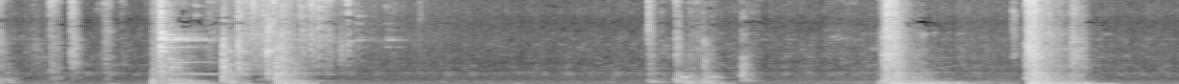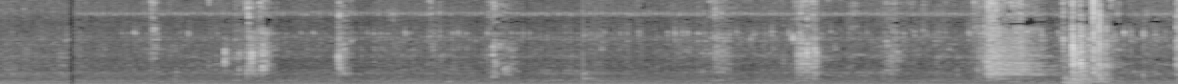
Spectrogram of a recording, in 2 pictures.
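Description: Metal scrap and bicycles being handled and set down: a handful of loud clanks and knocks in the first seven seconds, then only scattered light taps.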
